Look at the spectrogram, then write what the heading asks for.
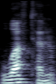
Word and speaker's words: lieutenant: officer so that's lieutenant and after we have left tenant we get to the rank of captain so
